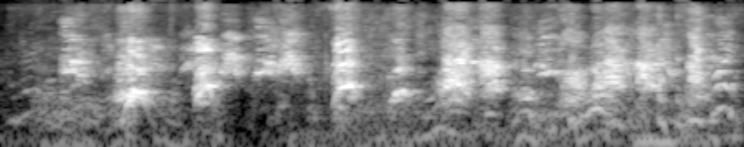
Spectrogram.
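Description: Several house dogs barking in short, sharp, repeated barks, about two a second, mixed with higher yips.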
